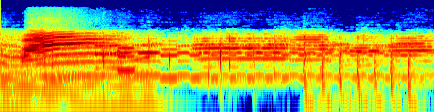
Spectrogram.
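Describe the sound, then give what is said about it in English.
A gray Persian cat, following people down the path to the front door of a ranch-type home, meows loudly in a long, drawn-out cry, followed by a string of shorter, choppy mewing calls in quick succession. “A gray Persian cat followed us.”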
